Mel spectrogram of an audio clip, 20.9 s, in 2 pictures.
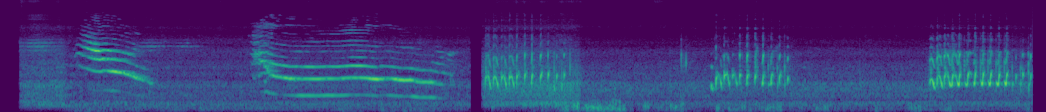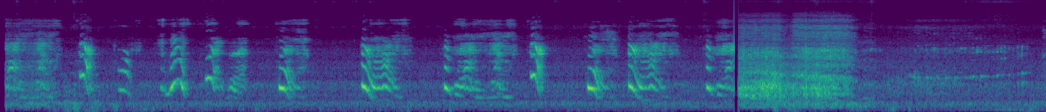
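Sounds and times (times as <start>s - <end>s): cat meowing: 0.8s - 1.6s
buzzy rasping animal calls: 17.7s - 20.9s.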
